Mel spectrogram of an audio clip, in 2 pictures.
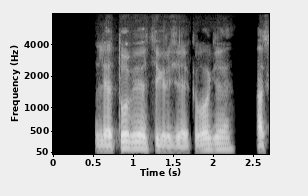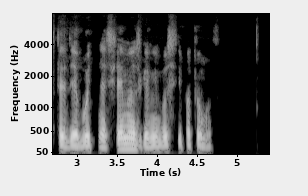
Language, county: Lithuanian, Vilnius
